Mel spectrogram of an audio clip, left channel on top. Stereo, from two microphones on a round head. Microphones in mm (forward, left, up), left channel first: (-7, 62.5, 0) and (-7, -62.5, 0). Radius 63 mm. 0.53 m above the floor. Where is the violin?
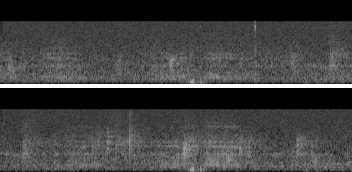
No violin in this recording.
